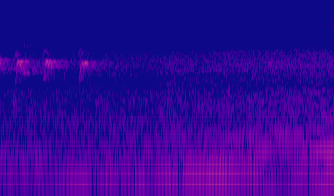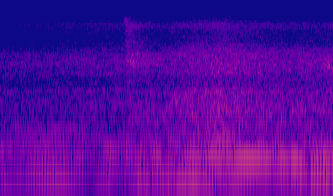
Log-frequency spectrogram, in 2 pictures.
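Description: A passing vehicle's engine hum swells over a few seconds to its loudest about four seconds in, then begins to fade. A few short bird chirps are heard at the very start.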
